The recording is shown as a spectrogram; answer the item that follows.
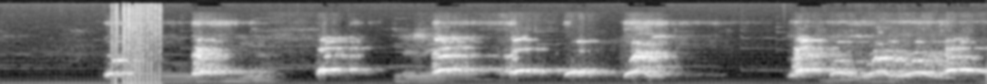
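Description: Dogs bark inside a house during an online class, a string of many sharp, yappy barks in irregular bursts. A brief click sounds just before the first bark.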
